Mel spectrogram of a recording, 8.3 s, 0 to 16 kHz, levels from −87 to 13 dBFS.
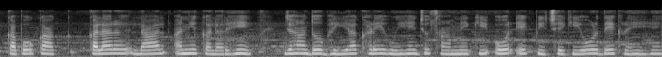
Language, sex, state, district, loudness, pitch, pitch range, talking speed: Bajjika, female, Bihar, Vaishali, -15 LUFS, 245 Hz, 230-250 Hz, 175 wpm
